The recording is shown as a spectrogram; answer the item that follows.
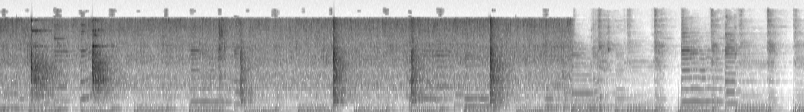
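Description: Ground beef sizzling in a frying pan of hot olive oil and tomato sauce, with a spatula scraping and breaking up the meat in strokes about once a second. The sizzling cuts off suddenly about three-quarters of the way through, leaving only background music.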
